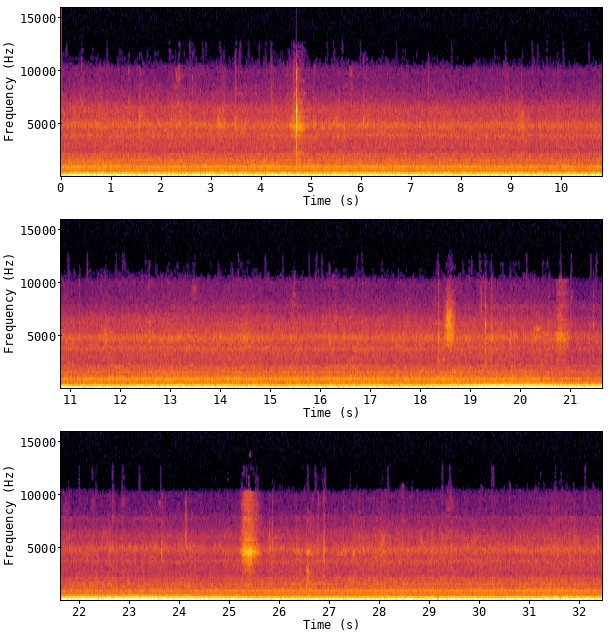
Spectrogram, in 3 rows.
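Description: Steady cabin rumble of a Boeing 737 MAX 8 airliner in flight, with engine and airflow noise heard at a window seat over the wing, flaps extended for the approach. A faint steady hum runs under it, and a few faint brief ticks come about 5 s in and in the second half.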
